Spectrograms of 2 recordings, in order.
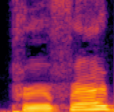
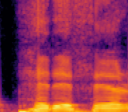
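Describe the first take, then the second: First: The p and r join with no vowel. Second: A vowel is inserted between p and r. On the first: The speaker calls it right. "بین پی و آر صدایی وجود نداره" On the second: The speaker calls it wrong. "پریفر یا پرفر نگفتم"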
